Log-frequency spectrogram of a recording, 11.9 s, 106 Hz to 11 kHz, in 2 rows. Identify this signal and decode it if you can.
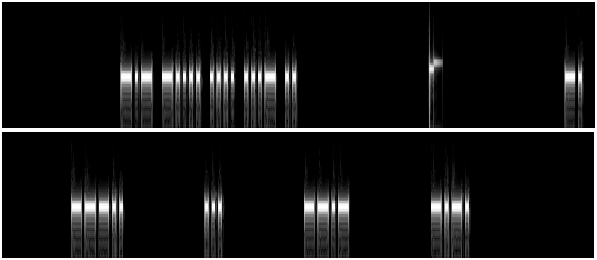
Morse code, heard as a keyed tone, about 34 wpm, spaced as for 15 wpm, 700 Hz. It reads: K6HVI N8SQC
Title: USA Call Signs - 5 Characters - 8x Character Spacing - 35wpm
